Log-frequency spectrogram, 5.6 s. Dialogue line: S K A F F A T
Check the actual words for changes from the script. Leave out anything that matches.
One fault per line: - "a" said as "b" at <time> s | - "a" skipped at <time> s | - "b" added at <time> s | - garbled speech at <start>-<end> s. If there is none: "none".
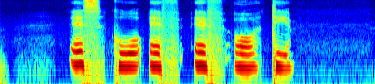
- "A" skipped at 2.1 s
